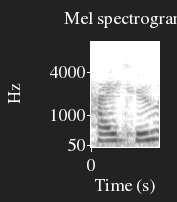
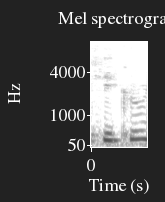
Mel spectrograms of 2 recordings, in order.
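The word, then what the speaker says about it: Hikoo: By, I believe it's pronounced Haiku. It's H-I-K-O-O, but it could also be Hiku yarn.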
